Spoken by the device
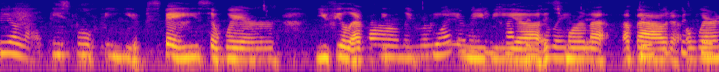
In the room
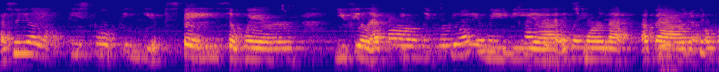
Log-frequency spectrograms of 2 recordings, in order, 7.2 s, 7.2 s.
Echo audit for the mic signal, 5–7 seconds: echo only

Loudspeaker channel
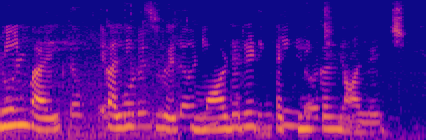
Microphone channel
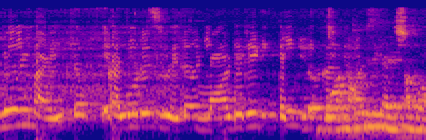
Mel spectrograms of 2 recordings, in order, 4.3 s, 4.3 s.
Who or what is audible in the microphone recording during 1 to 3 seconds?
echo only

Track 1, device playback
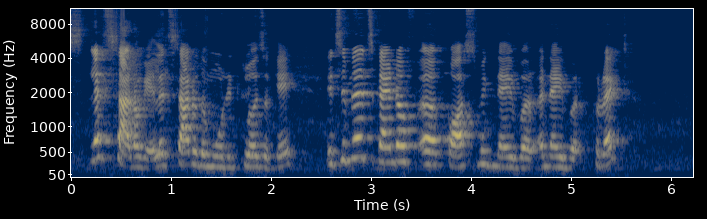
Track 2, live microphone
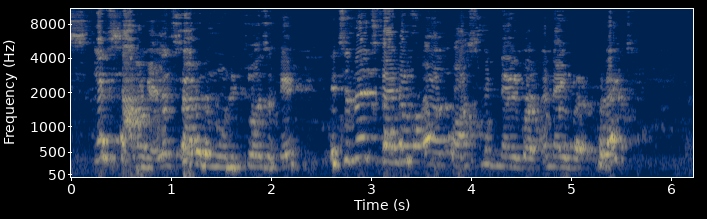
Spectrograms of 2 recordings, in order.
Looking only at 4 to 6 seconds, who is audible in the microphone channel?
echo only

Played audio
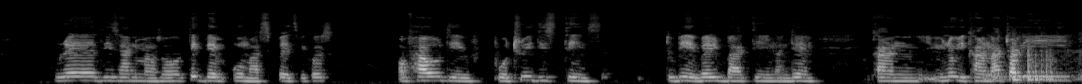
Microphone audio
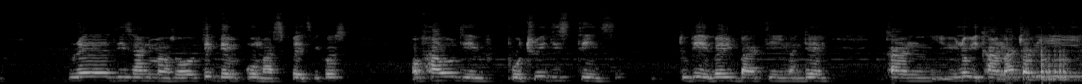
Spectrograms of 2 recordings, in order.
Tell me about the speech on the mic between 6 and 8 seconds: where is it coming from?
echo only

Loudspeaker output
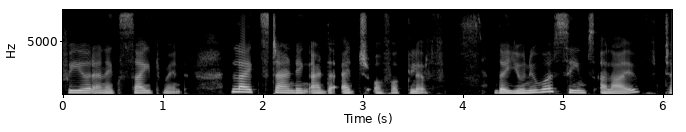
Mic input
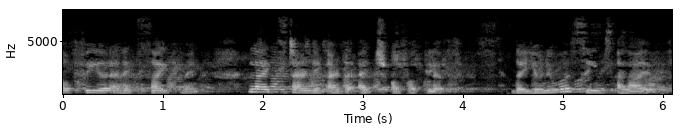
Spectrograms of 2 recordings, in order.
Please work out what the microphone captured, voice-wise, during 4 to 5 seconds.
echo only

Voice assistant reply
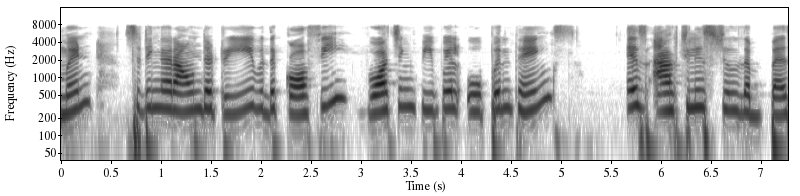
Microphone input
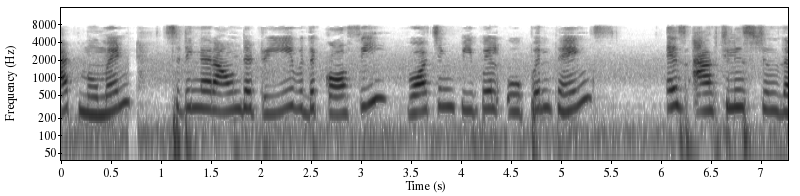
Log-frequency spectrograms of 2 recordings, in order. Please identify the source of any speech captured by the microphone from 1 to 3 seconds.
echo only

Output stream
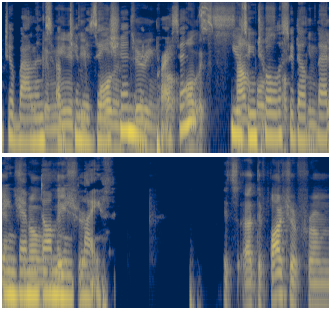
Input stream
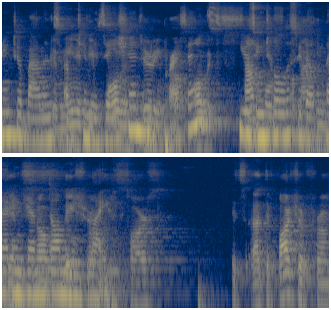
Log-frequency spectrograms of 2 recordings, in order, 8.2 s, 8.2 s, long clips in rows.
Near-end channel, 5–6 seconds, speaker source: both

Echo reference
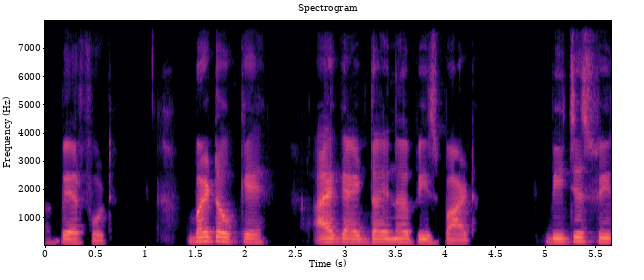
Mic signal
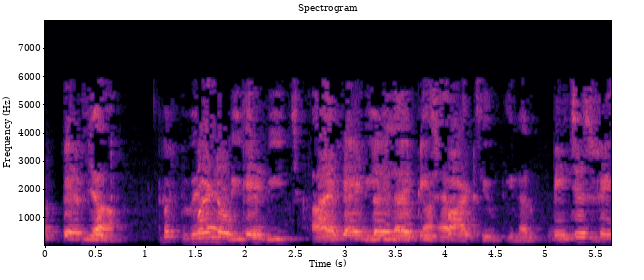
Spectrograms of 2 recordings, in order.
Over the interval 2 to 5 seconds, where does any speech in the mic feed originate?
both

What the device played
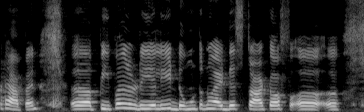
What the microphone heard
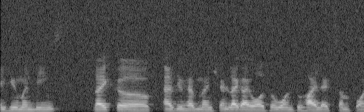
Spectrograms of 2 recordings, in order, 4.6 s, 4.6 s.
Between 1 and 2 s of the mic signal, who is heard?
user only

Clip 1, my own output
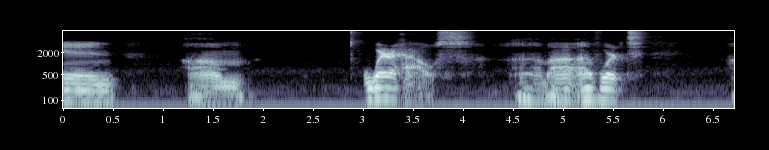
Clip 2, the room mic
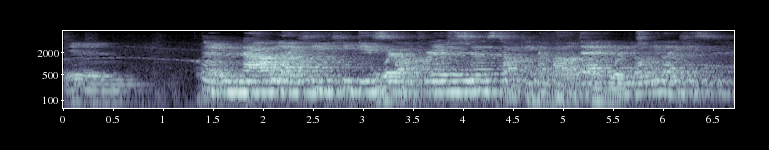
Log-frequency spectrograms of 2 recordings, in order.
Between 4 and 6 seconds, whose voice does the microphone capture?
both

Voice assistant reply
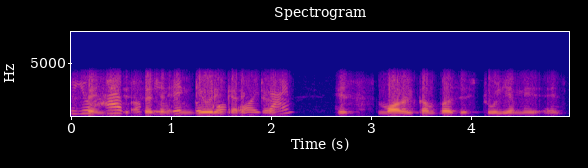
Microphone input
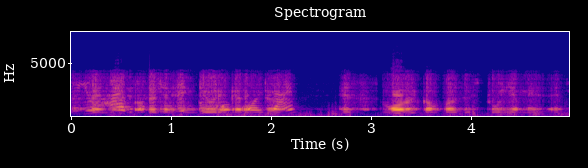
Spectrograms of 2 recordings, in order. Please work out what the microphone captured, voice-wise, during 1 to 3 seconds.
echo only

